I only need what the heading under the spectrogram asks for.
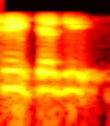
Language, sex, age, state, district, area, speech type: Punjabi, female, 18-30, Punjab, Moga, rural, conversation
